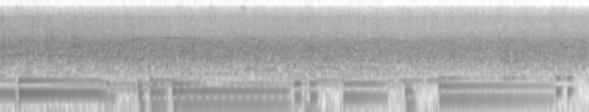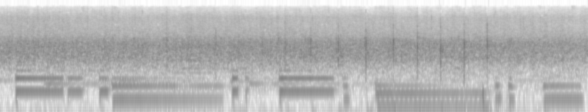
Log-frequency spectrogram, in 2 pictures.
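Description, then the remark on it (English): A concert crowd at the Olympia in Paris applauds the orchestra steadily and loudly, a dense wash of clapping that carries on throughout while the band keeps playing low, sustained notes underneath. “Avant de finir, je voudrais bien que vous fassiez un grand applaudissement pour la belle orchestre de l'Olympia de Paris, que c'est magnifique, s'il vous plaît.”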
